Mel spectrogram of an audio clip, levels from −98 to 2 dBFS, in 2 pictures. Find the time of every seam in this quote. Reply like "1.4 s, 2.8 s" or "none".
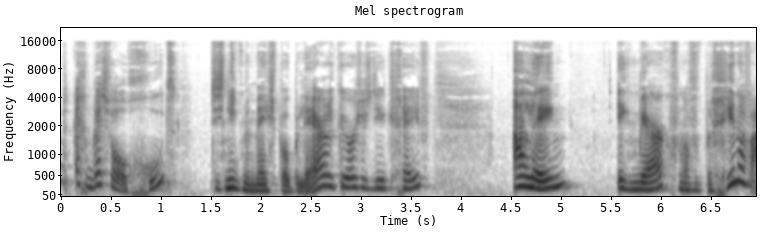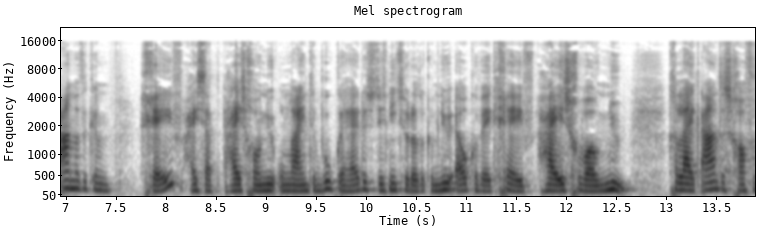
none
